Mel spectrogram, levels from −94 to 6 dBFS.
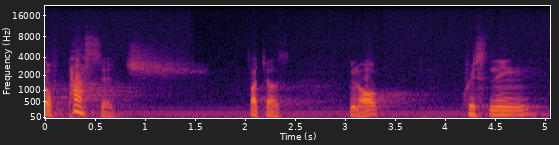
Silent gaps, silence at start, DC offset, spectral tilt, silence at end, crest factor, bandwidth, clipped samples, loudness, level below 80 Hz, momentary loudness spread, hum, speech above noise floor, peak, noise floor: none; 0 s; under 0.1%; -7 dB/octave; 0 s; 24 dB; over 20 kHz; under 0.1%; -31 LUFS; -56 dBFS; 24 LU; none; 24 dB; -8 dBFS; -53 dBFS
